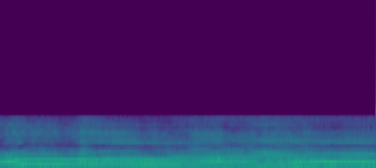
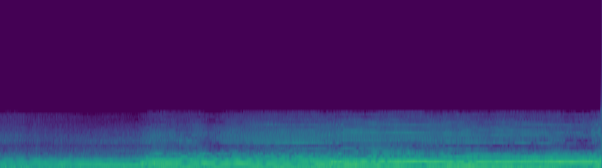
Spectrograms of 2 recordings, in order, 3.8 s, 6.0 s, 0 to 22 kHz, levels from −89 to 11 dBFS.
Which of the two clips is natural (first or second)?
second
